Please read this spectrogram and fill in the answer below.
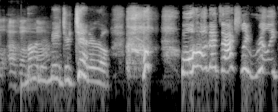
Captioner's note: laughs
